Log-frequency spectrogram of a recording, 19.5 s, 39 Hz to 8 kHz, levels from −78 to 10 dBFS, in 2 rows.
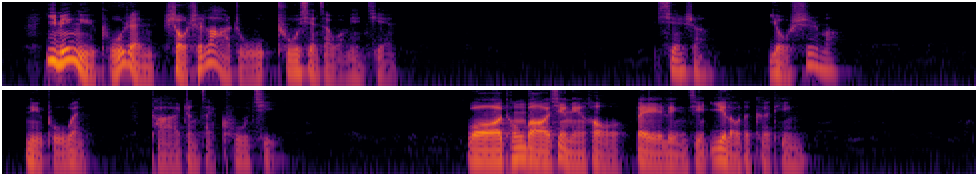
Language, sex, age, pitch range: Chinese, male, 30-49, 80-105 Hz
